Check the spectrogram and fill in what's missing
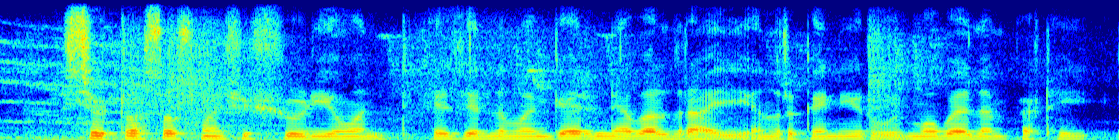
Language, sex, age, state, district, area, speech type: Kashmiri, male, 18-30, Jammu and Kashmir, Shopian, rural, spontaneous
